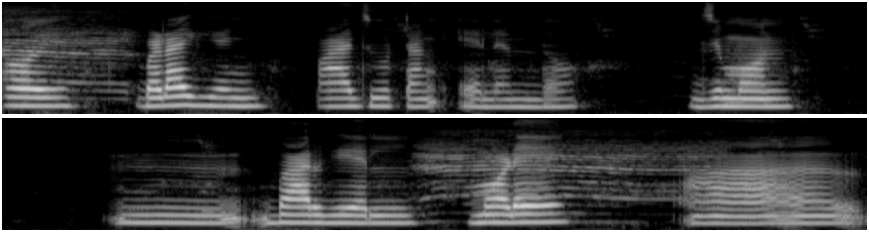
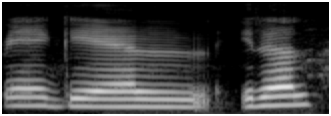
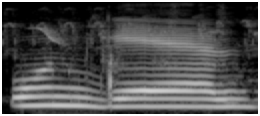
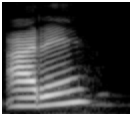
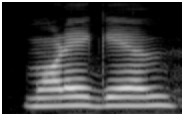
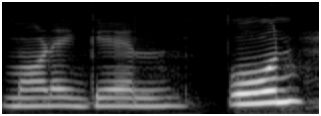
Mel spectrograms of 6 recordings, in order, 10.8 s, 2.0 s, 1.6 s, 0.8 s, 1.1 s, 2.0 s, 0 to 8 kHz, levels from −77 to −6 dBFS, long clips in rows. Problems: constant background noise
